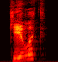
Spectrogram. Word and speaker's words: Gaelic: Is it Gaelic? It's Gaelic when it's Irish, and it's Gallic when it's Scottish, or at least that's what I was told.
